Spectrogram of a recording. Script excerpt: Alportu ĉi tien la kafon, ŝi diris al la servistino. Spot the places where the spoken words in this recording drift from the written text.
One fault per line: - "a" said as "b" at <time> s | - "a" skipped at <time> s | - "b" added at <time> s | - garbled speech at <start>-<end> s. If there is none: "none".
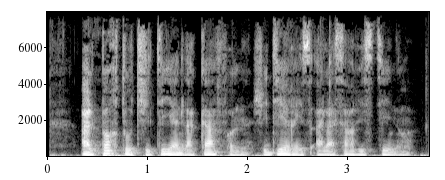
none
